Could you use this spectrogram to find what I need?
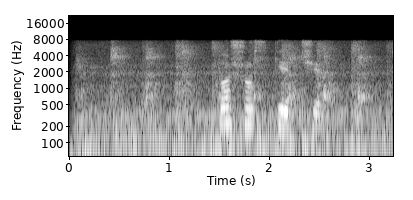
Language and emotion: Russian, neutral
